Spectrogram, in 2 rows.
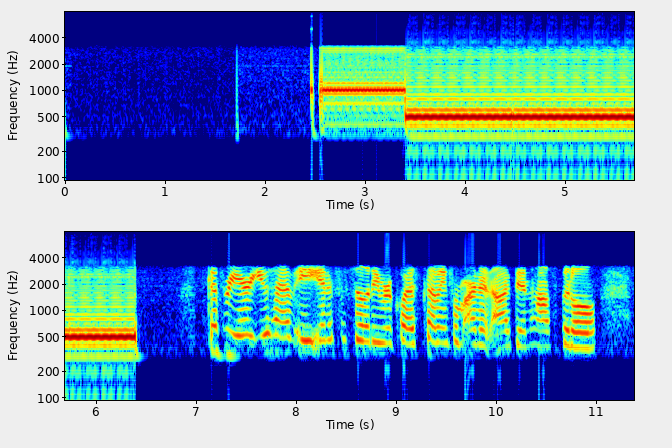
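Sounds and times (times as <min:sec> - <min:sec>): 
two-tone radio dispatch alert tones: 0:02.5 - 0:06.4
speech: 0:07.7 - 0:11.3.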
